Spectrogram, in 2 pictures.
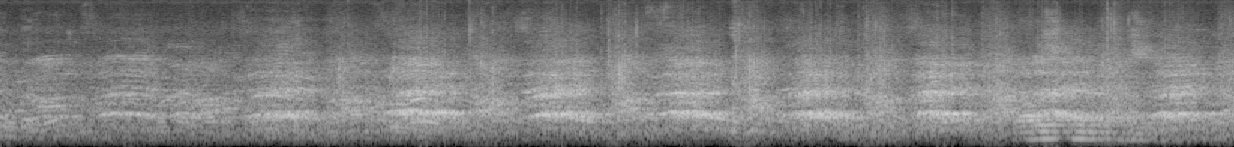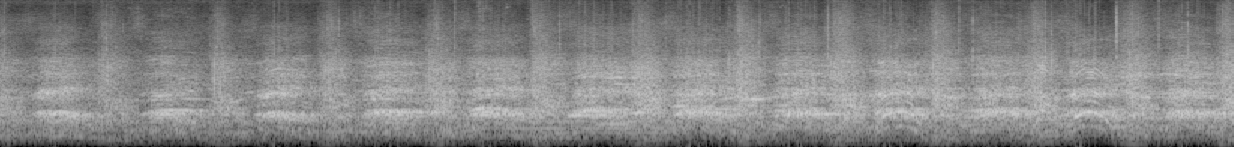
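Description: A crowd of men beats their chests in a steady rhythm.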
